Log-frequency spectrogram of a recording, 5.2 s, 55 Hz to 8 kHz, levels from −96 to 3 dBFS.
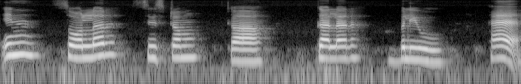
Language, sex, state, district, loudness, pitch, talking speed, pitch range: Hindi, female, Punjab, Fazilka, -16 LUFS, 260 Hz, 80 wpm, 235-270 Hz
